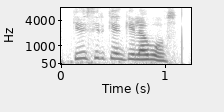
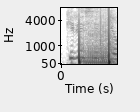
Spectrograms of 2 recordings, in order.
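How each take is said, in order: First: Said in the usual way. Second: Distorted, booming mic overload; words blown out by a faulty microphone; microphone blast. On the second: Real, not acted. Lecturer's sentence blasted loud by a faulty microphone. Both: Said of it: "tenemos un problemita con el micrófono".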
